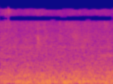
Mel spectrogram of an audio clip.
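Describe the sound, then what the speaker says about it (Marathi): Heavy rain falls steadily on a cold, overcast night around a house, a dense, unbroken hiss that stays close and loud with no voices. "मोठा पाऊस चालू झाला"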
